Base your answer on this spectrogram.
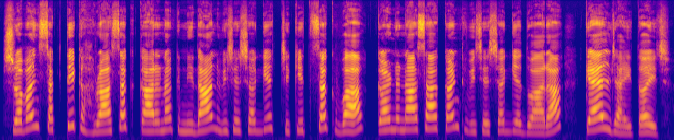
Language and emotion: Maithili, neutral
